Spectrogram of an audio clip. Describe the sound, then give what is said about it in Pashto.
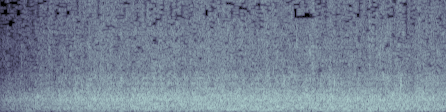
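Steady rushing of a permanent mountain stream flowing down from the Narizi mountains in Tani district, Khost province; a continuous, even wash of water noise with no voices. “دا د خوست ولایت د تڼۍ ولسوالۍ اړوند د نریزي له غرونو بهیدونکو دایمي اوبو دي”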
